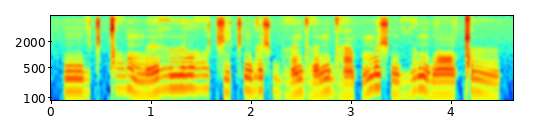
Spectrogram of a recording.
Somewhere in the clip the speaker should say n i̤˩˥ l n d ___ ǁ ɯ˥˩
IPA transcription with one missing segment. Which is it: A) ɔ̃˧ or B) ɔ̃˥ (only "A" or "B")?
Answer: A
